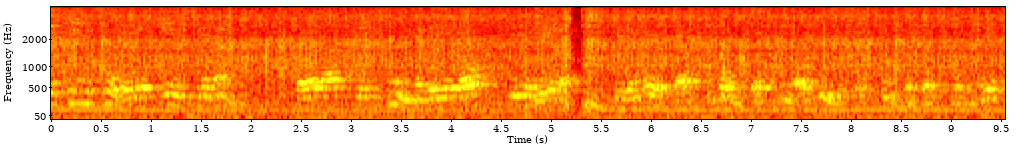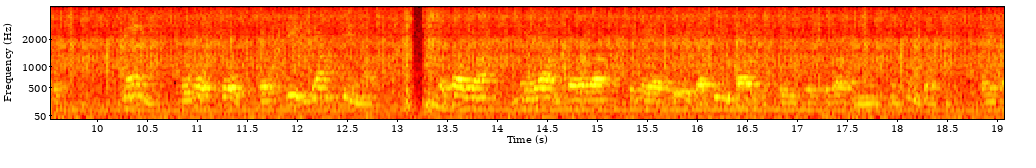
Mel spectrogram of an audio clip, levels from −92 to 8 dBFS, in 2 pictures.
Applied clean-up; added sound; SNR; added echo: none; Tools; 4 dB; reverberation time 0.7 s.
